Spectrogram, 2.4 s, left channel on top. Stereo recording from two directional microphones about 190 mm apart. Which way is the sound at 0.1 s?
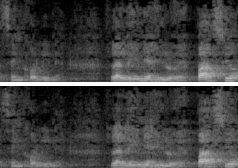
35° left (ahead or behind).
